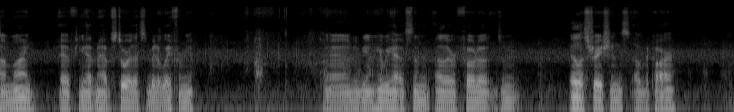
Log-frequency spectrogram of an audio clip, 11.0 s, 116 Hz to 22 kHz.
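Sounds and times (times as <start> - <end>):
man talking: 0.0 - 3.0, 4.8 - 7.9, 8.5 - 10.2.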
